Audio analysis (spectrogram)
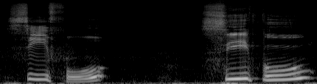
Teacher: So Si, it's like high and then rising.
